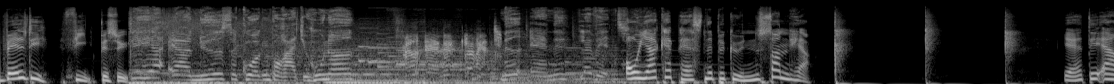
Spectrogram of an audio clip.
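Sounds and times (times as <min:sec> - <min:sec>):
speech: 0:00.0 - 0:08.2, 0:10.6 - 0:11.1
sharp hand claps swatting mosquitoes: 0:08.3 - 0:10.3.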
